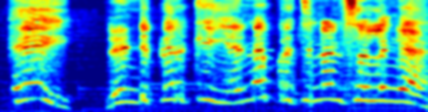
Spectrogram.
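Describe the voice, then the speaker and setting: A woman voicing a confident know-it-all child, brisk and matter-of-fact, in a children's cartoon dub. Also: very high voice, distant mic. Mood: self-assured. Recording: loud cartoon music underneath.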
